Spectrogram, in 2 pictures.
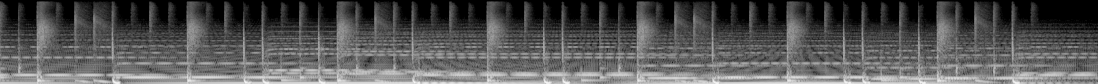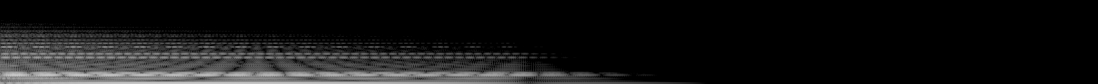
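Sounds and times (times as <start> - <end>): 
hollow polyphonic synthesizer tone: 0.0 - 17.2.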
